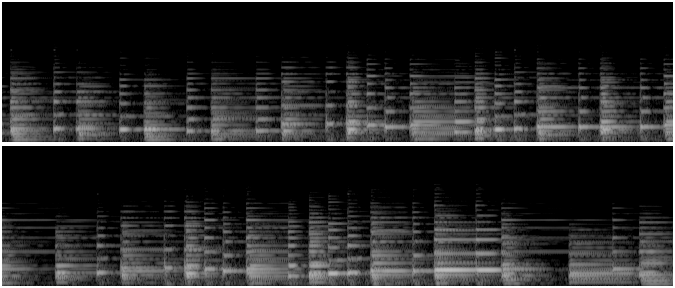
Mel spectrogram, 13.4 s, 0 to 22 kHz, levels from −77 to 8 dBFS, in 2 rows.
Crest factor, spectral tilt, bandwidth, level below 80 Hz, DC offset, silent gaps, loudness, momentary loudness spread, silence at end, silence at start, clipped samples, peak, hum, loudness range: 18 dB; -8.5 dB/octave; 6.2 kHz; -54 dBFS; under 0.1%; none; -28 LUFS; 12 LU; 0 s; 0 s; under 0.1%; -10 dBFS; none; 6 LU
